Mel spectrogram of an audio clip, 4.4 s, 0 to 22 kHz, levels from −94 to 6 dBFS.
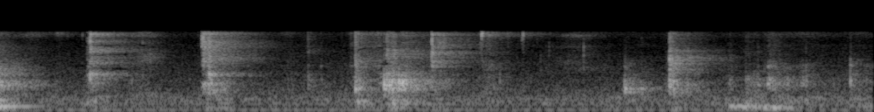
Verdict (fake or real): real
